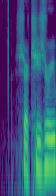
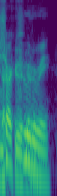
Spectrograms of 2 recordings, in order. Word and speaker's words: charcuterie: exactly one of them has a uh uh chartessory board so I love the idea I'm sorry oh he said he said it right a chargesery yeah right cool yeah thank you thank you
